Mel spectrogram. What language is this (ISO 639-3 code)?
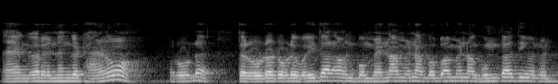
snd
